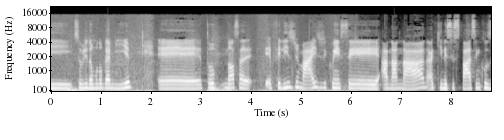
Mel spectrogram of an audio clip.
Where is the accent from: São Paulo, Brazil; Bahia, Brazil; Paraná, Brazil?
Paraná, Brazil; Londrina; E queria pedir pro povo que, assim, eu sou de Londrina, no Paraná.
